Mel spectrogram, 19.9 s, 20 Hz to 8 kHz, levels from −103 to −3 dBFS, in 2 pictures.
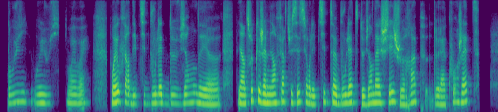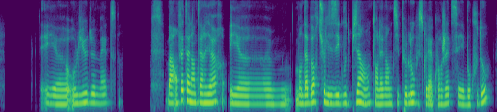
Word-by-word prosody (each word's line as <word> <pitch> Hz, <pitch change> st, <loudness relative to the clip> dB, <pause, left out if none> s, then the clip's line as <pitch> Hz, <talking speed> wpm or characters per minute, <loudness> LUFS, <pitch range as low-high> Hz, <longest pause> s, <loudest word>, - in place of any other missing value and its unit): Oui, 210 Hz, +4 st, -7 dB
oui, 185 Hz, -1 st, -2 dB
oui, 185 Hz, -, -15 dB, 0.3 s
ouais 185 Hz, -1 st, -4 dB
ouais, 185 Hz, +2 st, -6 dB, 0.5 s
ouais, 195 Hz, +3 st, +7 dB
ou -, -, +3 dB
faire 205 Hz, -3 st, -2 dB
des 175 Hz, 0 st, -4 dB
petites 175 Hz, 0 st, -7 dB
boulettes 185 Hz, -1 st, -1 dB
de 180 Hz, +1 st, -6 dB
viande 185 Hz, +3 st, -5 dB
et 170 Hz, -2 st, +3 dB
heu. 160 Hz, +1 st, -1 dB, 0.4 s
Il -, -, 0 dB
y -, -, +5 dB
a -, -, +6 dB
un 175 Hz, -, +3 dB
truc 225 Hz, +7 st, 0 dB
que 245 Hz, -, +3 dB
j'aime 195 Hz, -3 st, +6 dB
bien 190 Hz, +1 st, +3 dB
faire, 210 Hz, +2 st, -2 dB
tu 205 Hz, -2 st, -4 dB
sais, 200 Hz, +2 st, 0 dB
sur 205 Hz, -2 st, 0 dB
les 165 Hz, -, +1 dB
petites 200 Hz, +5 st, -2 dB
boulettes 190 Hz, +2 st, +1 dB
de 170 Hz, -, +2 dB
viande 180 Hz, +3 st, 0 dB
hachée, 195 Hz, +2 st, +3 dB
je 215 Hz, -7 st, +3 dB
râpe 195 Hz, +7 st, -3 dB, 0.2 s
de 170 Hz, -4 st, -5 dB
la 160 Hz, -1 st, -1 dB
courgette 205 Hz, +5 st, -3 dB, 1.2 s
et, 175 Hz, -, -3 dB
heu, 165 Hz, 0 st, +1 dB
au 175 Hz, -, -1 dB
lieu 190 Hz, +3 st, +1 dB
de 190 Hz, 0 st, 0 dB
mettre 185 Hz, +1 st, -8 dB, 1.0 s
bah, 190 Hz, -4 st, +4 dB
en 195 Hz, -, +2 dB
fait, 240 Hz, +4 st, +3 dB
à 230 Hz, -, +8 dB
l'intérieur 200 Hz, +1 st, +3 dB
et, 180 Hz, -1 st, +1 dB
hem, 165 Hz, -1 st, -2 dB
bon, 175 Hz, -, 0 dB
d'abord, 190 Hz, +4 st, +4 dB
tu 210 Hz, -, +1 dB
les 180 Hz, -3 st, +2 dB
égouttes 180 Hz, 0 st, -1 dB
bien, 210 Hz, -1 st, +5 dB
hein, 175 Hz, +2 st, -2 dB
tu -, -, -4 dB
enlèves 170 Hz, 0 st, +2 dB
un 175 Hz, 0 st, 0 dB
petit 175 Hz, +1 st, -5 dB
peu 185 Hz, 0 st, -1 dB
l'eau, 195 Hz, +2 st, +3 dB
parce 190 Hz, -3 st, -3 dB
que 170 Hz, -, -1 dB
la -, -, +2 dB
courgette, 170 Hz, +2 st, -2 dB
c'est 170 Hz, -3 st, -1 dB
beaucoup 160 Hz, +3 st, -5 dB
d'eau 215 Hz, +9 st, 0 dB
185 Hz, 215 wpm, -24 LUFS, 175-200 Hz, 1.2 s, à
